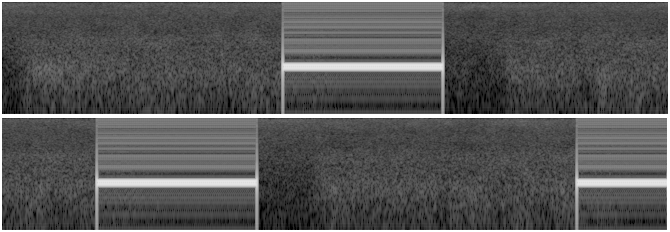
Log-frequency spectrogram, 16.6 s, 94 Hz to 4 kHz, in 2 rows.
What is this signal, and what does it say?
Ringback tone (North America), 440 + 480 Hz.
